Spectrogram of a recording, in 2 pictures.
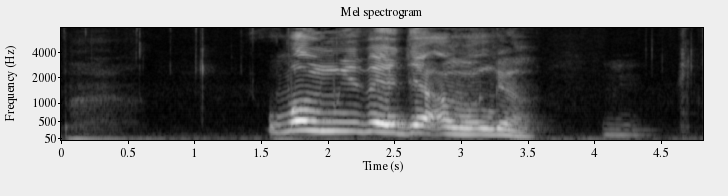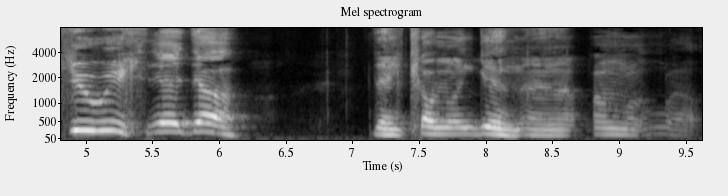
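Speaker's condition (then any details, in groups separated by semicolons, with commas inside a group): Cerebral palsy; speech can be hard sometimes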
